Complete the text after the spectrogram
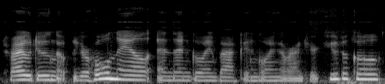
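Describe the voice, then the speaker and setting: A woman's voice: mid-range voice, a little fast, vocal fry, a little mellow. A woman talking casually through a nail art tutorial, chatty and encouraging, sharing little tips as she works.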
